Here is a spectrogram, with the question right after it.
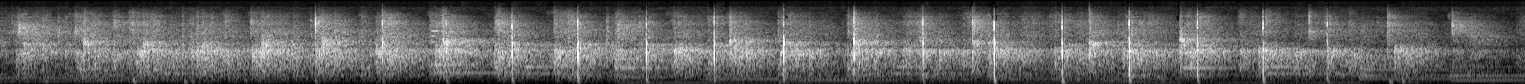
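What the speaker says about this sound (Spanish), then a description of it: "Le damos un aplauso al Señor, mis hermanos" Church congregation clapping to praise God at the close of a Spanish-language service, a steady run of sharp hand claps with a rhythmic, beat-like pulse, moderately loud, with a low sustained tone beneath.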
